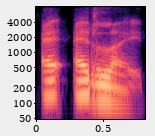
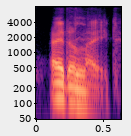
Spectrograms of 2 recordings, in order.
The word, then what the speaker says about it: Adelaide: adelaide and hobart correct it's adelaide that's pronounced adelaide adelaide and hobart correct um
